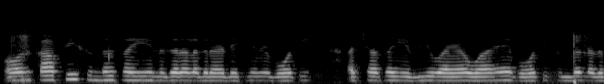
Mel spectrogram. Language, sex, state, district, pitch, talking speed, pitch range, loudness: Hindi, female, Bihar, Saharsa, 185 Hz, 250 wpm, 180-190 Hz, -27 LUFS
